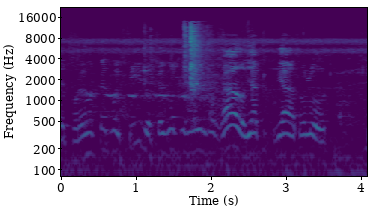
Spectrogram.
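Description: Quiet, untranscribed speech over a steady high-pitched drone of insects, with a brief burst of noise a little under two seconds in.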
